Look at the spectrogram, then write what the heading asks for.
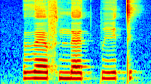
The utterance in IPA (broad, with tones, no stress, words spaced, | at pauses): ðɛ˦fnɛ˦tpi˦t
